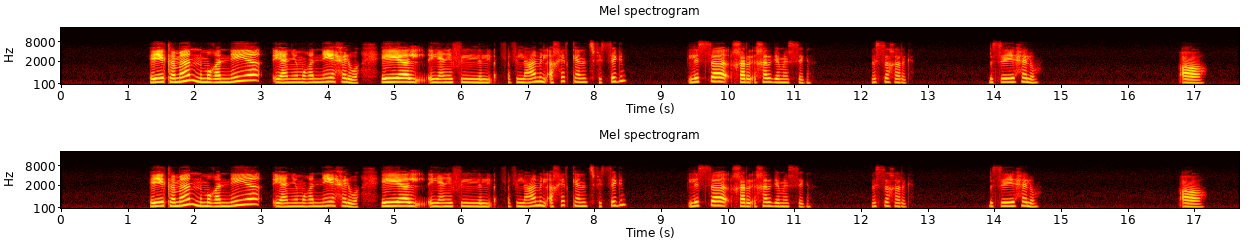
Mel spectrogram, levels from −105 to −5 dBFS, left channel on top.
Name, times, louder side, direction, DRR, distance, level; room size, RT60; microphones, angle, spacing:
voice 1, 1.3-6.5 6.8-7.9 8.3-8.5 9.4-11.1 12.2-12.7 14.1-14.6 16.8-17.1, left 2 dB, 15° left, 0.5 m, -32 dB
head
